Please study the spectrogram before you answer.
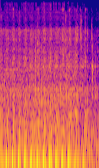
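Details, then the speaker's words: Suzuki Lets scooter after greasing: even putt-putt idle, about nine beats a second, no knocks or rattles; engine noise gone. "य देखिए कर दिया start कर दिया अभी कुछ इसका साउंड नहीं अभी पूरा टिप टप हो गया"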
